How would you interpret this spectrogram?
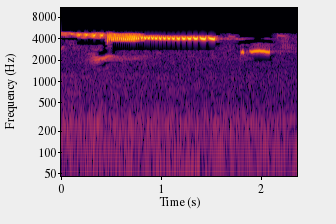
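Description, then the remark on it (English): A flock of Cassin's sparrows perched atop a mesquite bush in a South Texas grassland at sunrise, singing: a high, rapid buzzy trill of pulses running about a second and a half, then two short, clear, slightly lower notes, with no talking. “The sun rising over a South Texas grassland finds a flock of sparrows, like these Cassin sparrows we're hearing, perching atop a mesquite bush.”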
